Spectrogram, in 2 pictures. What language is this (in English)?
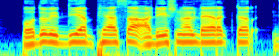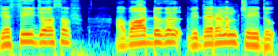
Malayalam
